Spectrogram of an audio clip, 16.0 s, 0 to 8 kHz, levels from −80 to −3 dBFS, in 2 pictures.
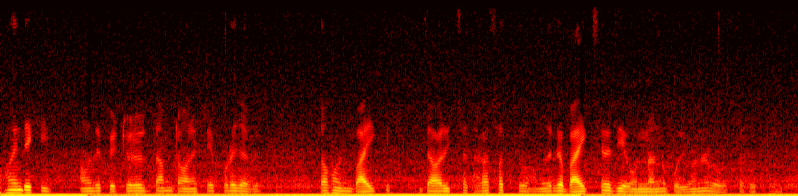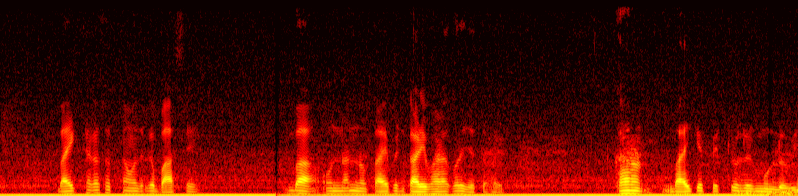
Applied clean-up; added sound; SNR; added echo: none; Mechanisms; -1 dB; none.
